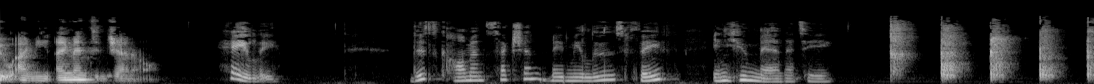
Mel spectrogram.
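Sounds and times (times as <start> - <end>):
speech: 0.0 - 1.6, 2.2 - 2.8, 4.1 - 8.4
slow hand clapping in agreement: 8.9 - 10.9.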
